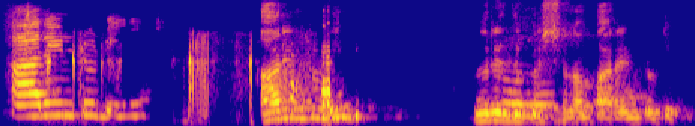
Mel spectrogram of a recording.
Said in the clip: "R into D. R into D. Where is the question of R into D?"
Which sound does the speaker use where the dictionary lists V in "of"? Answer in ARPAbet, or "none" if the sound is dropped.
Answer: P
